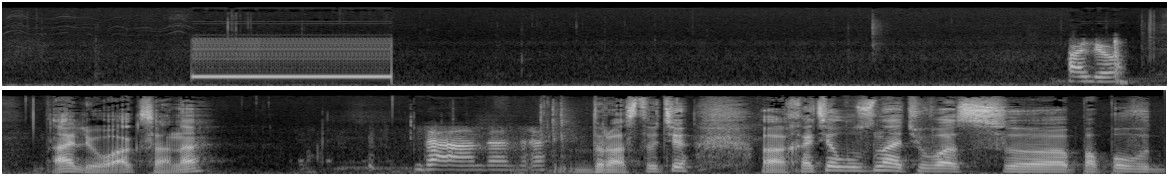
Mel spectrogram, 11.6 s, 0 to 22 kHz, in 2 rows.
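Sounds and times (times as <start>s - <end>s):
ringback tone of an outgoing telephone call to an office: 1.0s - 2.0s
speech: 5.4s - 7.0s, 7.9s - 11.6s.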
